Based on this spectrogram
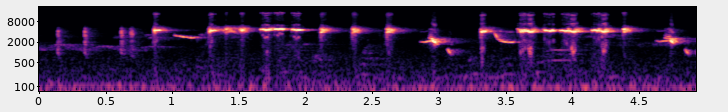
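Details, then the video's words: White-rumped shama song used as a master tutor for songbirds: bright high trilled phrases with sharp clicks and a few lower slurred notes, brisk and varied. "MURAI BATU Ini Sangat Cocok Dijadikan Masteran Burung Kicau"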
